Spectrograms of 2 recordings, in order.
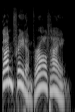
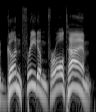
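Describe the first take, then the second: First: Higher-pitched mock Irish voice; hammed-up Irish guy; Irish accent. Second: Drawn-out mock Southern guy, higher pitch; Southern accent. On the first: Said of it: "Fine, he's Irish". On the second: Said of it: "it's always a Southern guy".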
